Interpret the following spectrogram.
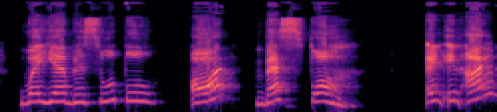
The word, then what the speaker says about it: وَيَبْسُطُ: So in these ayat, Suratul Baqarah or Suratul Araf, we must pronounce letter Sin instead of letter Sad in the recitation of Hafs and Aasim tariqatu Shatibiya. So we will recite these words like this. وَيَبْسُطُ or بَسْطُهُ.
